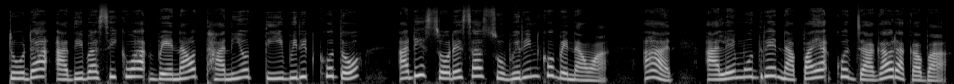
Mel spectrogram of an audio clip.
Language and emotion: Santali, happy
